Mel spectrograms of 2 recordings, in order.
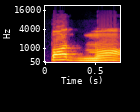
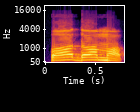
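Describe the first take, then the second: First: The d and m are merged into one cluster. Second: The d and m are said as separate sounds. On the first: The speaker calls it right. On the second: The speaker calls it wrong.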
